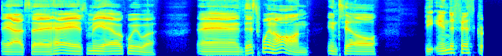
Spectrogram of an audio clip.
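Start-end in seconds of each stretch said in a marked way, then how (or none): 0.6-2.0 mock delivery with r sounds not pronounced. Retelling how they said their name as a child: imitating own childhood R-less speech. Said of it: "I couldn't pronounce my R's".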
